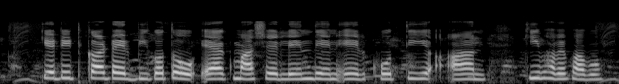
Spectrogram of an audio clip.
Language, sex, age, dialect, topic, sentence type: Bengali, female, <18, Rajbangshi, banking, question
